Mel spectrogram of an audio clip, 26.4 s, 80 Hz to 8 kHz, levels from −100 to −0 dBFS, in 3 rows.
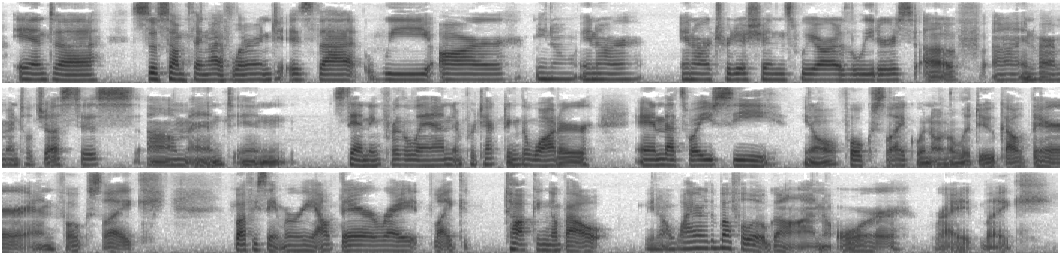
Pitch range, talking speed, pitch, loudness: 150-170 Hz, 160 wpm, 160 Hz, -25 LUFS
